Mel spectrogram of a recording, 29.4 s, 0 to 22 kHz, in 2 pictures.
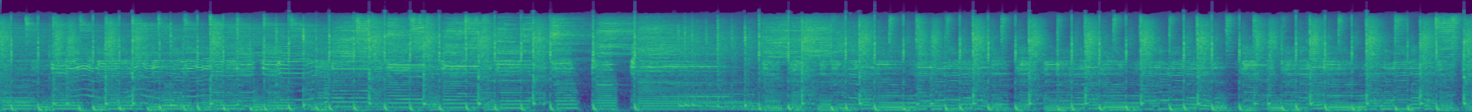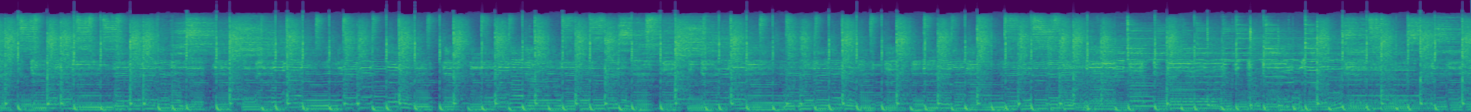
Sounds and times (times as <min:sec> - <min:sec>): Bass drum: 0:00.0 - 0:29.4
Drum kit: 0:00.0 - 0:29.4.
